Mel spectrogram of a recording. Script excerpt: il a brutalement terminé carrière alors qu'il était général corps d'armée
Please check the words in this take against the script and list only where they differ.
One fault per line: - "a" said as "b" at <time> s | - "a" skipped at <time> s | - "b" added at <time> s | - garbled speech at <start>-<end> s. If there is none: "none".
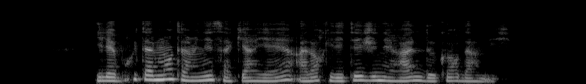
- "sa" added at 2.1 s
- "de" added at 4.2 s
